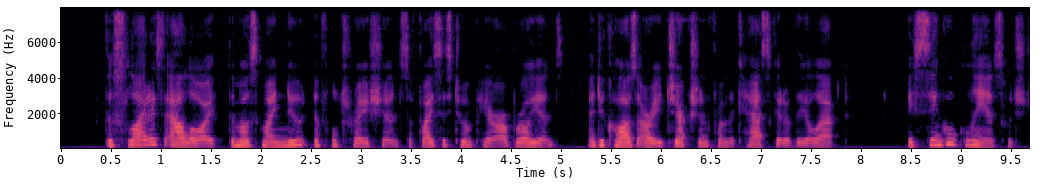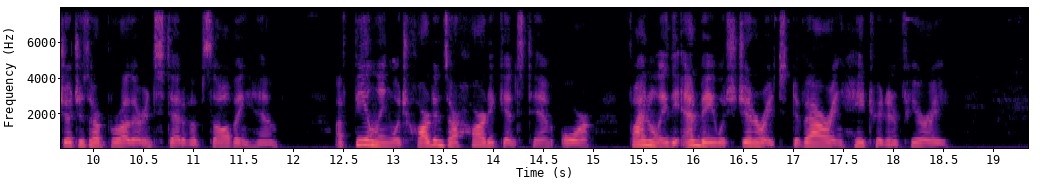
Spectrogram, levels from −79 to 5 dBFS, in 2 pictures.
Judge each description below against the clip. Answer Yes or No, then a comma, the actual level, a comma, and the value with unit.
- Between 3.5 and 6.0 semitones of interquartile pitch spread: No, average, 3.1 semitones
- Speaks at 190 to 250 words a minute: No, average, 160 wpm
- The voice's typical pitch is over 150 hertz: Yes, medium, 185 Hz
